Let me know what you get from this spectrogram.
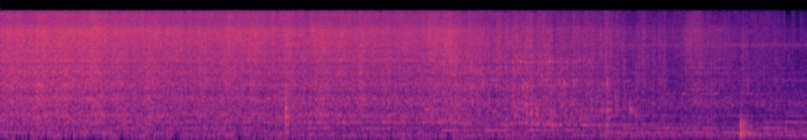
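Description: Minced meat sizzling in a hot nonstick pan, the sizzle steadily dying away toward the end, with a couple of light knocks along the way.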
